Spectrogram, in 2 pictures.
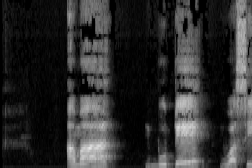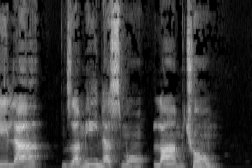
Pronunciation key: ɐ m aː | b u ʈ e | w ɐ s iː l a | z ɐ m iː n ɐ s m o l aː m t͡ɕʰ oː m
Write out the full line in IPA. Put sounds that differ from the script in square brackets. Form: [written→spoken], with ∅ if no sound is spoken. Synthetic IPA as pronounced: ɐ m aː | b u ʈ e | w ɐ s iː l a | z ɐ m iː n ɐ s m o l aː m t͡ɕʰ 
